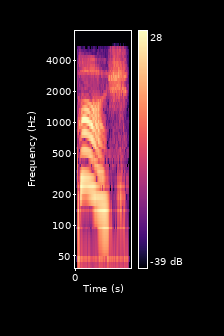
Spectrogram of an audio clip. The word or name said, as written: posh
